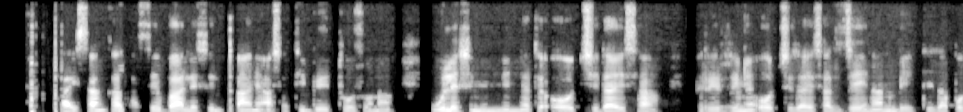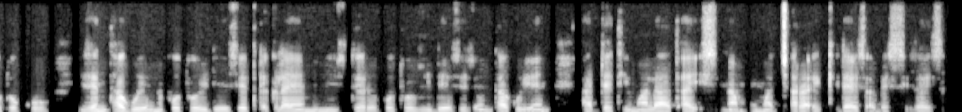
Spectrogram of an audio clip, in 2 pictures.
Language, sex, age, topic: Gamo, female, 18-24, government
